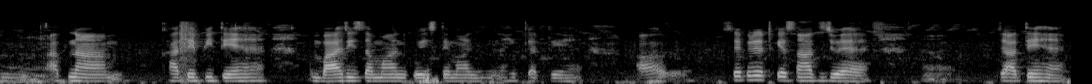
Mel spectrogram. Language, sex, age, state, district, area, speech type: Urdu, female, 60+, Bihar, Khagaria, rural, spontaneous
